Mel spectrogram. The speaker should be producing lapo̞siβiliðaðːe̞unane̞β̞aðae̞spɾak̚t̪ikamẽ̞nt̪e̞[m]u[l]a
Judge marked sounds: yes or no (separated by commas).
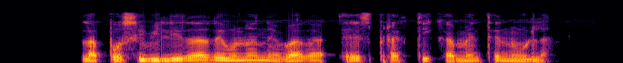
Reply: no, yes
